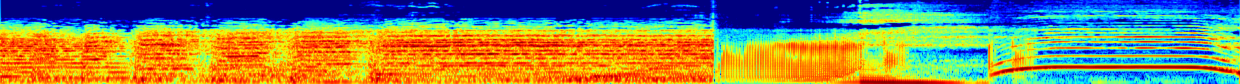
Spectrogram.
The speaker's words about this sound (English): Now. Oh, I farted.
